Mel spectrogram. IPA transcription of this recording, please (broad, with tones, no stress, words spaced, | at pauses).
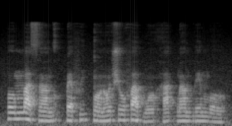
o˦ma˦˨sã˨ ɡo˧k͡pɛ˨fi˧k͡pɔ̃˨ ɾɔ̃˨˦ʃo˦fa˦˨ bɔ̃˨ ha˨˦ɡ͡bã˦ be˧mo˨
